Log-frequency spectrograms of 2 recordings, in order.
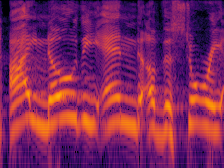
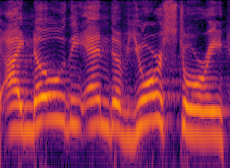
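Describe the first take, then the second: First: "know" lifted as the main word; stress on KNOW. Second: Slower, with "your" as the strongest word; slow down and lean on "your"; stress on YOUR. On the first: Preacher voices God's assurance, stress on "know". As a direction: lean on "know", let "story" fall. Same line, stress then shifted. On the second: Preacher makes God's promise personal to listeners, stress on "your". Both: Real, not acted.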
